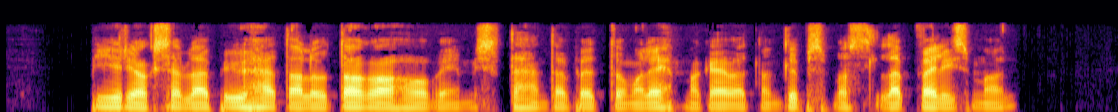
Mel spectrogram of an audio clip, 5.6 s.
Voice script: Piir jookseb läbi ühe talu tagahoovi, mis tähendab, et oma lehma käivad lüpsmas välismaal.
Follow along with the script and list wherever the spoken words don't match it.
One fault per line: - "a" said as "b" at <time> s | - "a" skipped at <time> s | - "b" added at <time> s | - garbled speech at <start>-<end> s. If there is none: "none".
- "nad" added at 3.9 s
